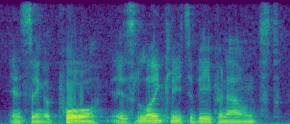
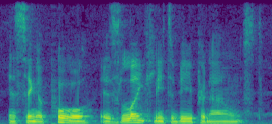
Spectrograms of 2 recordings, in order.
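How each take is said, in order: No difference in how they are said.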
